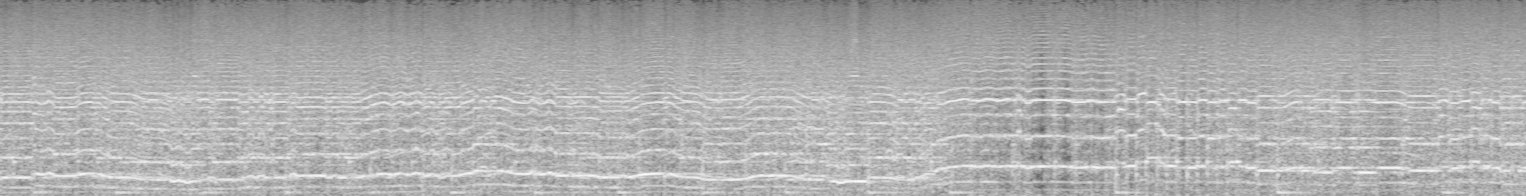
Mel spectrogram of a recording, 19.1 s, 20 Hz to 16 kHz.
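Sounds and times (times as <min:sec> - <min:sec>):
instrumental live band music: 0:00.0 - 0:19.0.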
